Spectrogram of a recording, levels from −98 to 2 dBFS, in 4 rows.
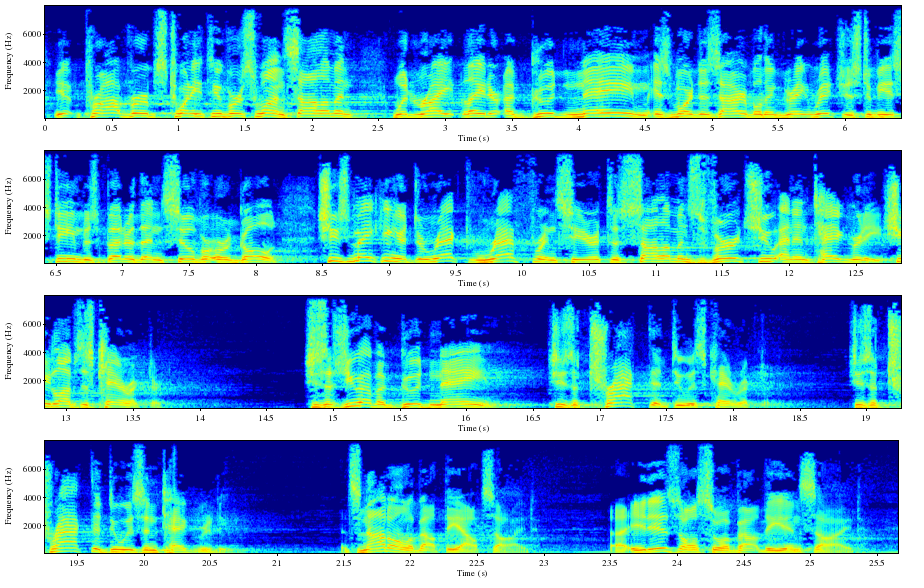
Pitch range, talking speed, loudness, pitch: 160-205 Hz, 165 wpm, -25 LUFS, 180 Hz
